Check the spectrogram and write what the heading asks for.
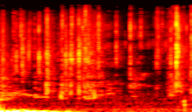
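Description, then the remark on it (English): A plastic cookie package crinkles and rustles as it's torn open, a steady run of bright, crackly bursts with a sharper crunch near the end and no talking. “This nigga's opening cookies.”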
